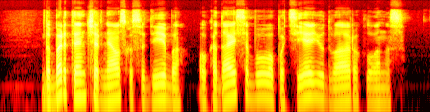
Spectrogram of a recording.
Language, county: Lithuanian, Panevėžys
